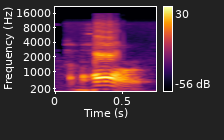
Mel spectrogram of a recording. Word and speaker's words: abhor: is my future, priority, abhor यहां पर हम आर को थोड़ा साइलेंट रखेंगे, वाजे तौर पर इसको नहीं बोलेंगे, abhor सख्त नफरत करना, he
